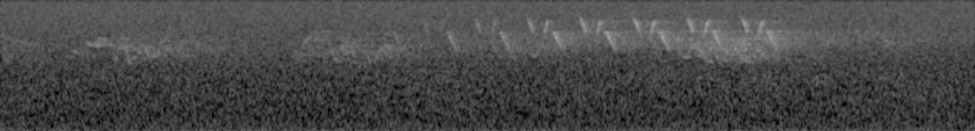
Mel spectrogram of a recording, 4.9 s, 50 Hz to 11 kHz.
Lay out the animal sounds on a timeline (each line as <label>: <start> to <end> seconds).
Red-eyed Vireo (Vireo olivaceus): 0.0 to 4.9 seconds
Ovenbird (Seiurus aurocapilla): 1.9 to 4.1 seconds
